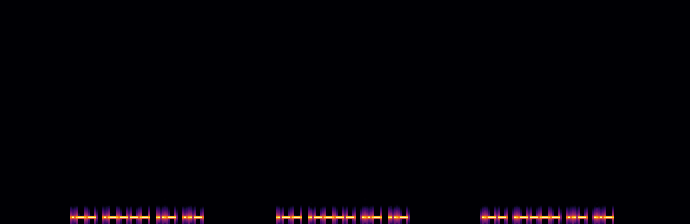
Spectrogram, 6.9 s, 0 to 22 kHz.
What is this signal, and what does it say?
Morse code, heard as a keyed tone, about 44 wpm, 700 Hz. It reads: W1UU W1UU W1UU
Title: Call Signs Repeated 2x - 45wpm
